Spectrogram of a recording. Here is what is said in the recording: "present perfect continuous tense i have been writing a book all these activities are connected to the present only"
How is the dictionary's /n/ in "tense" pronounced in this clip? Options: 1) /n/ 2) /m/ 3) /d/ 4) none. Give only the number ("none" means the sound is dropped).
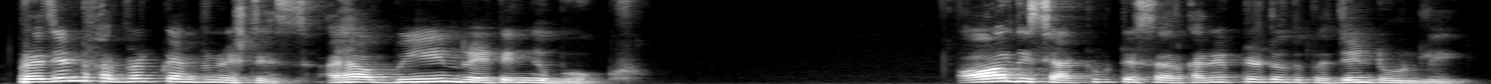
4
